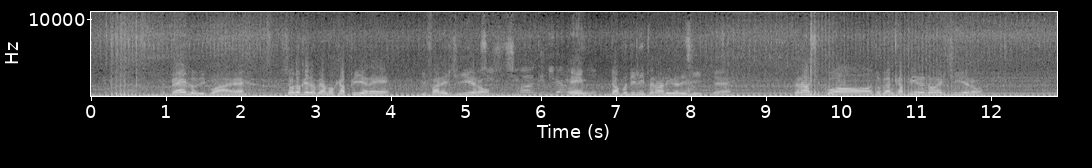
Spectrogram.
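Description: A man talks nearby, loudly over the engine.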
